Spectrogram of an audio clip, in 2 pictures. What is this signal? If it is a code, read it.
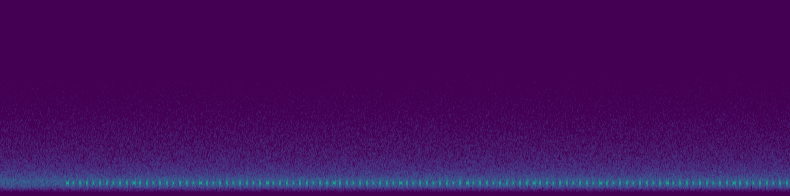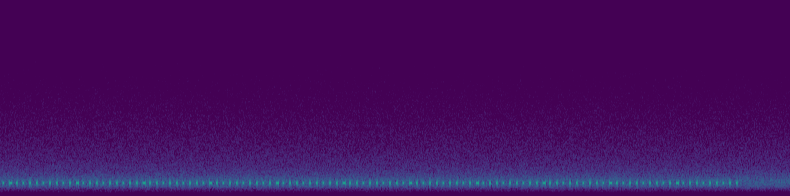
Radio time signal (RWM, Moscow), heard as ten pulses a second, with radio static.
